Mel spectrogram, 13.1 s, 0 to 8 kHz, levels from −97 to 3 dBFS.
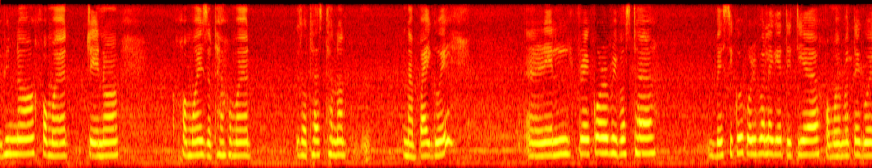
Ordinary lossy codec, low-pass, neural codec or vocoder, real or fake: MP3, 64 kbps; 7.2 kHz; vocoder, 44.1 kHz, 128 mel bands every 512 samples, BigVGAN v2; fake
